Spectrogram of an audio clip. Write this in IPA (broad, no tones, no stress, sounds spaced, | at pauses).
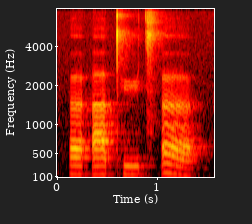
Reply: ɐ ʔ a t̪ʰ y t͡sʼ ɐ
